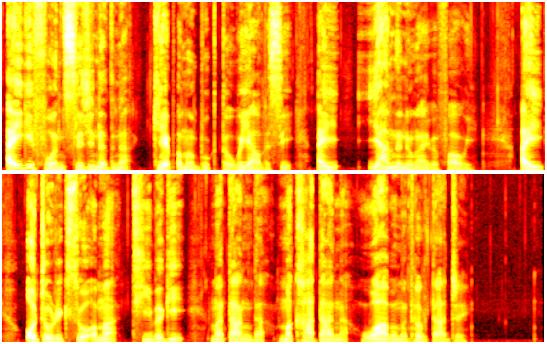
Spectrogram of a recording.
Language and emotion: Manipuri, happy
